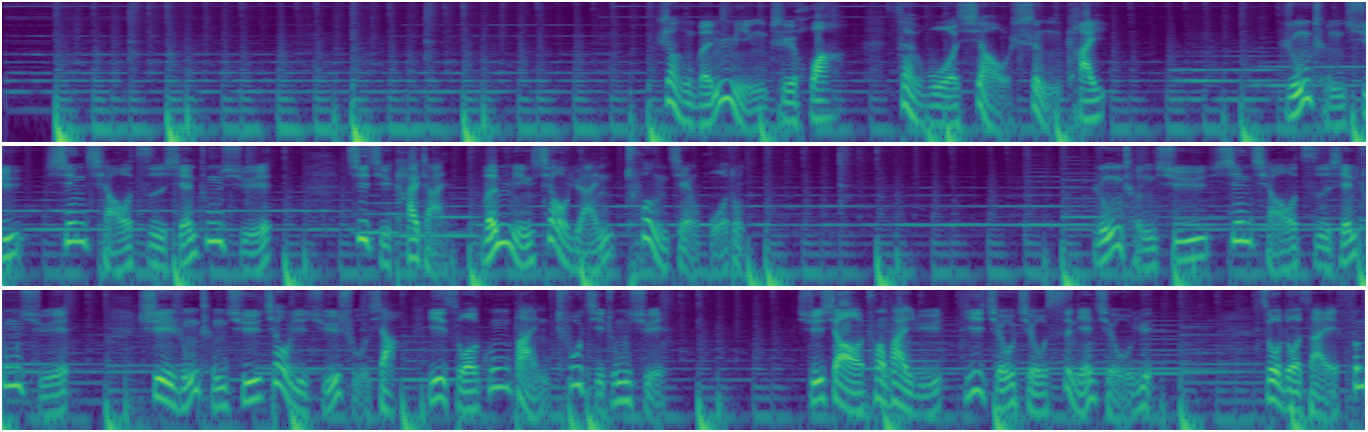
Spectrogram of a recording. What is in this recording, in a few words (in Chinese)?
男 国语 磁性 激情, 专题; 文明之花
